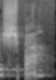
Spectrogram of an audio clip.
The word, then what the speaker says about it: 예시바: 유대인 최초에 토라 학교인 시바라 그러거든요 발음이 좀 쉽지 않죠 그래서 우리는 이거를 토라 학교라 그래요 예시바 예이 최초의 시바를 세웠는데 아이 모든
